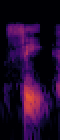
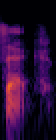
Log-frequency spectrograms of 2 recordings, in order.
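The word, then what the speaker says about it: Sikh: Punjabi um especially sick which is seek but it's actually pronounced sick um an ethos of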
